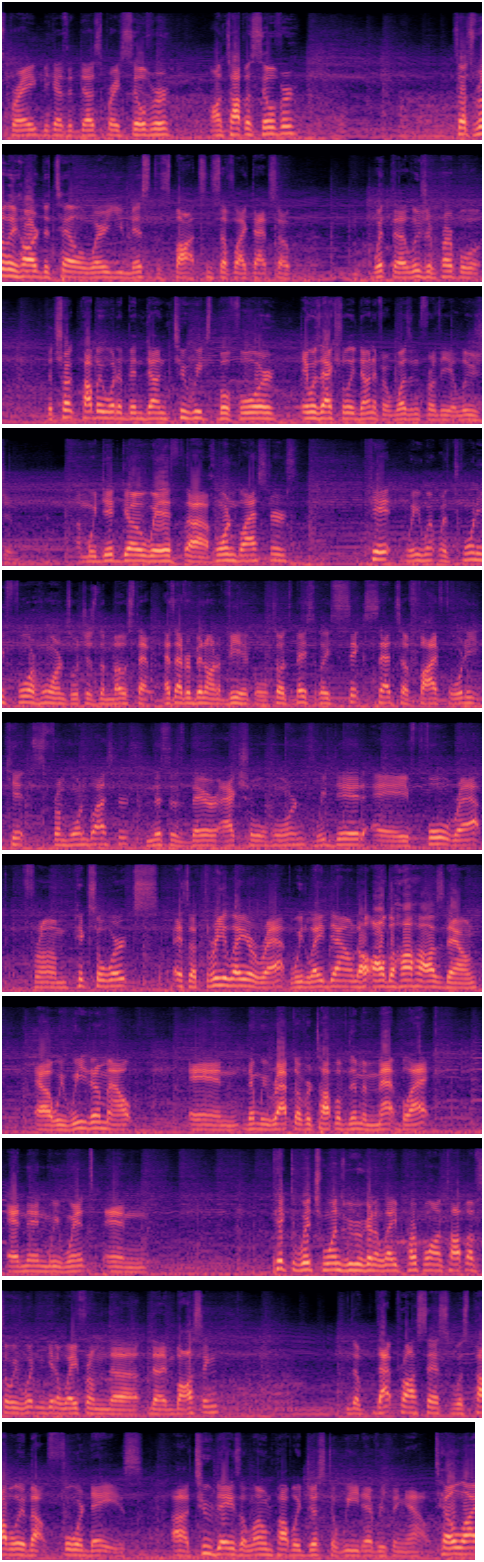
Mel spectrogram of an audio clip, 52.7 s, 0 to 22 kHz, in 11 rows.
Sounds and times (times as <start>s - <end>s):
Speech: 0.0s - 3.0s, 4.5s - 7.7s, 8.3s - 17.3s, 18.0s - 39.9s, 41.1s - 45.4s, 46.6s - 52.7s
Music: 0.0s - 52.7s.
